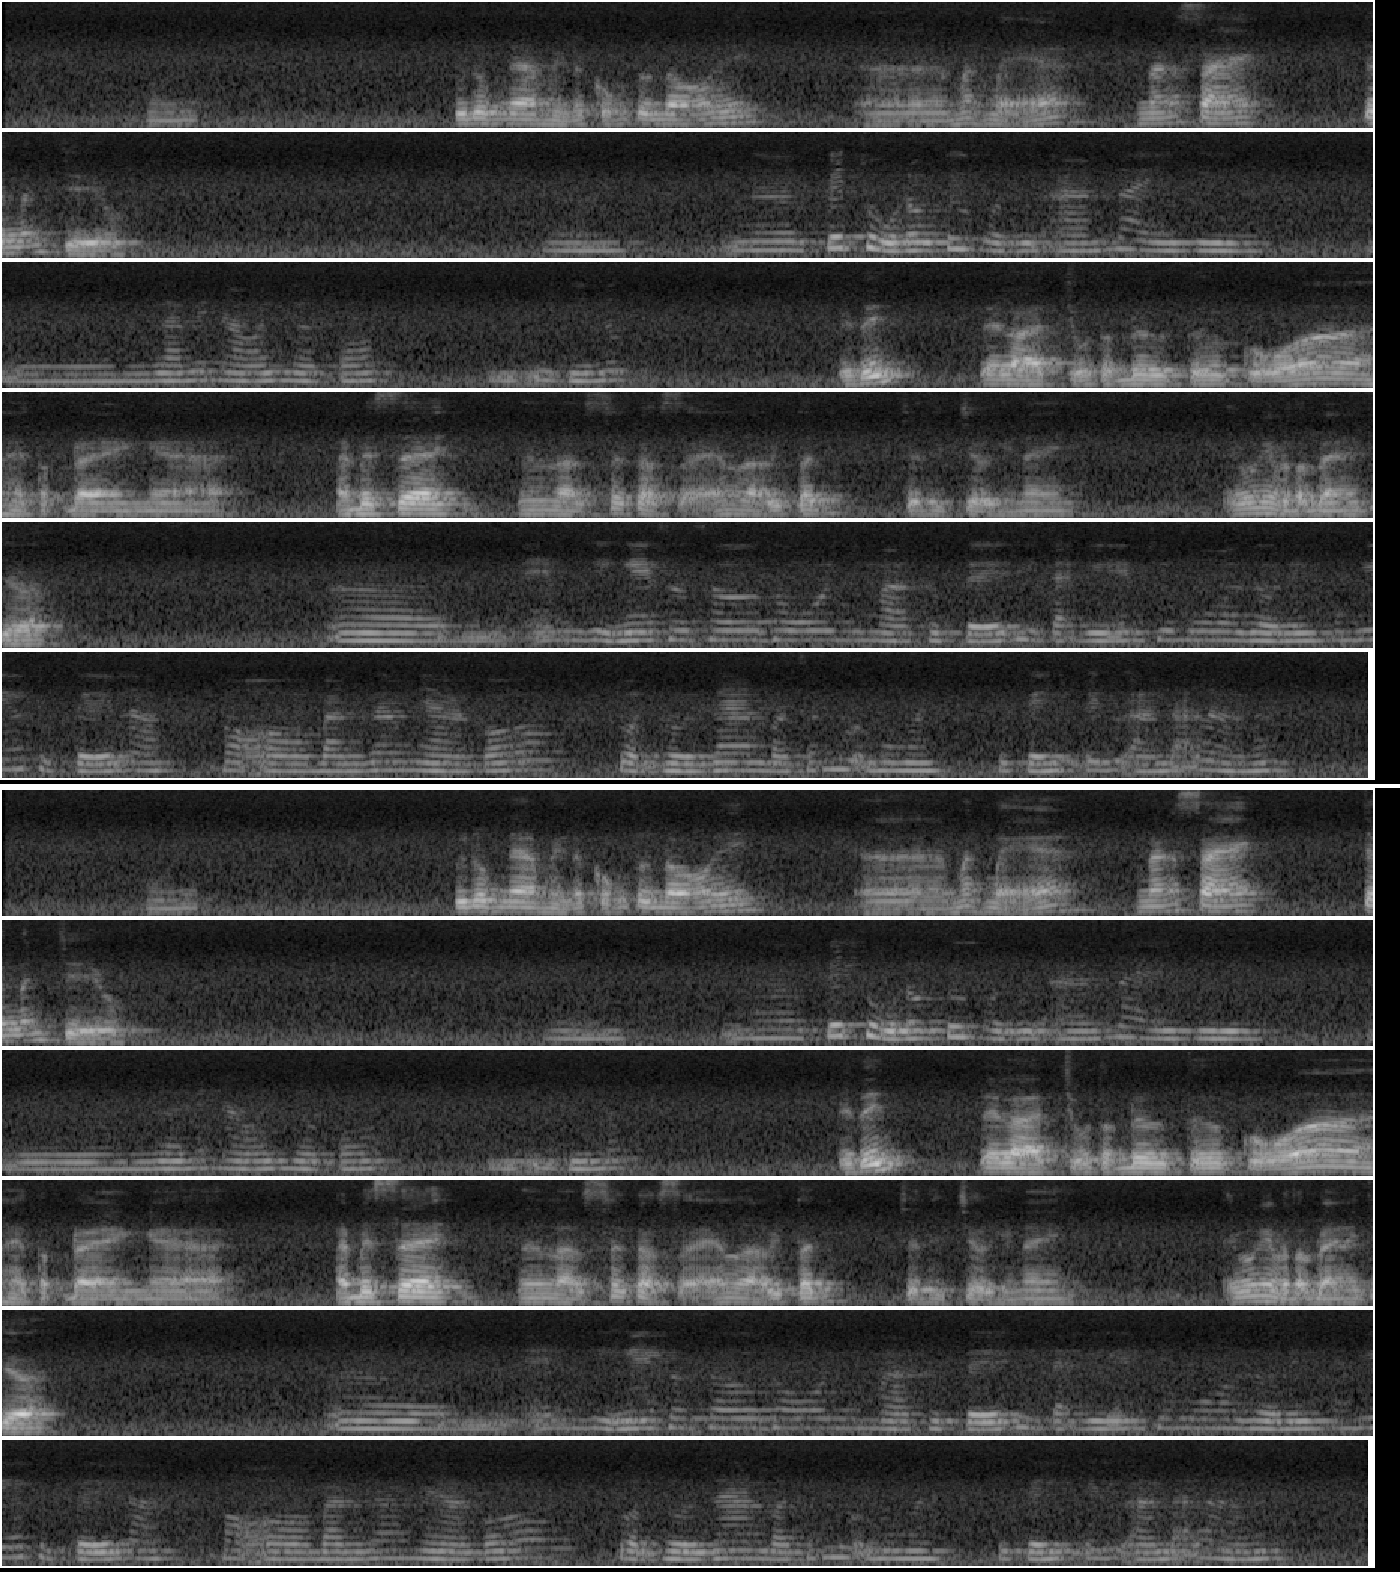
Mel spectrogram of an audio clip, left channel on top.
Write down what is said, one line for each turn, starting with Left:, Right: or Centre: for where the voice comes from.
Right: Ừ. Ở Đông Nam thì nó cũng tương đối à, mát mẻ, nắng sáng, tránh nắng chiều,
Centre: vâng Ờ, cái chủ đầu tư của dự án này thì ờ, là bên nào anh nhờ có uy tín không
Right: uy tín. Đây là chủ tập đầu tư của hệ tập đoàn à, ABC nên là rất là sẽ là uy tín trên thị trường hiện nay. Em có nghe
Centre: à,
Right: về tập
Centre: thế
Right: đoàn
Centre: ạ
Right: này chưa?
Centre: Ờ, em chỉ nghe sơ sơ thôi nhưng mà thực tế thì tại vì em chưa mua bao giờ nên không biết thực tế là họ bàn giao nhà có chuẩn thời gian và chất lượng không anh thực tế những cái dự án đã làm ấy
